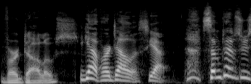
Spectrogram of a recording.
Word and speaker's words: Vardalos: Did I say it right, Vardalos?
